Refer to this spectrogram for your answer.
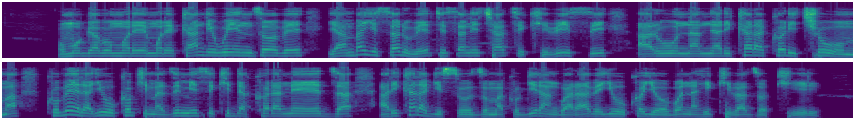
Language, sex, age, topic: Rundi, male, 25-35, education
